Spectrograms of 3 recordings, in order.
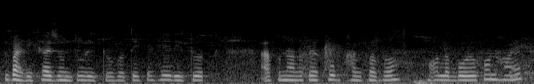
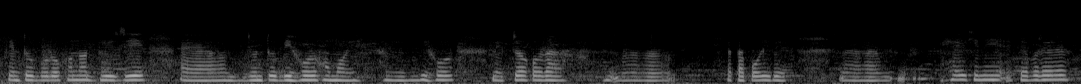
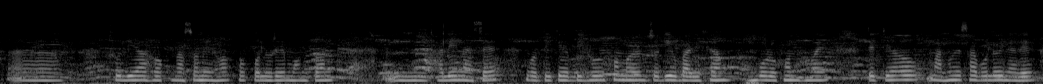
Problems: background sounds at intervals, low volume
